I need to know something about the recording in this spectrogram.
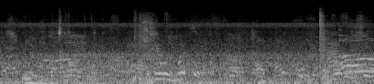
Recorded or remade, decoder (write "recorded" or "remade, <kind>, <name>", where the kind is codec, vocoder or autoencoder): recorded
